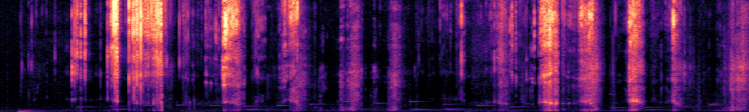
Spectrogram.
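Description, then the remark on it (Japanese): Crisp crunching of a thin rice-paper cracker with Korean seaweed, sharp brittle bites breaking in an irregular rhythm with softer chewing between, no talking. “これはうまいおせんおせんべいうん何に似てるかなでも薄めのせんべいですね完全にやっぱ韓国海苔めっちゃ合うな”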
